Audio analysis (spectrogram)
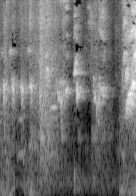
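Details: Female Kakariki parrot, a pet, courting her owner, possibly giving calls linked with mating; a run of short chirpy notes, a brief gap, then a louder harsh squawky burst at the end.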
